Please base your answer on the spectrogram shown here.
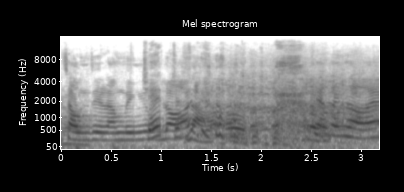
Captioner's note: laughing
